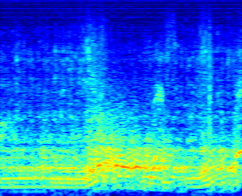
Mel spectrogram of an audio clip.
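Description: A motor vehicle's engine running, steady for about a second and then revving up and down, the youths' engine that they are told to switch off.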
